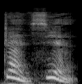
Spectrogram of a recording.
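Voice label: "zhan4xian4", Mandarin Chinese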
